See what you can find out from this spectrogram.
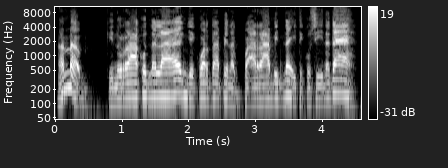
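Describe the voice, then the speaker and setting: A man's voice: mid-range voice, moderate pace, sharp tone, lightly acted. A man acting in a radio drama as a lazy, idle husband, grumbling and defensive as he whines. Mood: scornful.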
